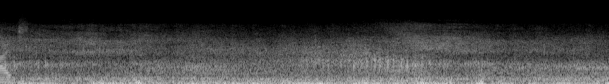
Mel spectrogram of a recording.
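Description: A car passes on a nearby road.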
